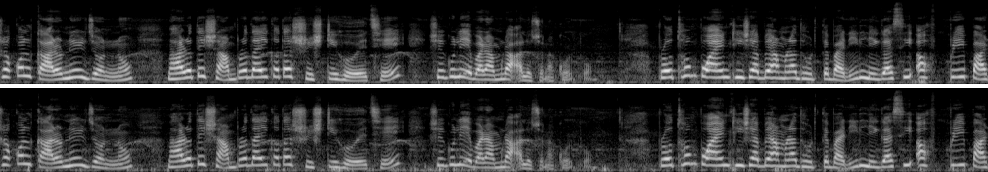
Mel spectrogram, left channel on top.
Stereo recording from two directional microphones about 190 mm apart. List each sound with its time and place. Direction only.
0.0 s a woman's voice: 10° left (ahead or behind)
2.0 s speech: 10° left (ahead or behind)
6.6 s speech: 5° left (ahead or behind)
